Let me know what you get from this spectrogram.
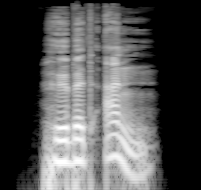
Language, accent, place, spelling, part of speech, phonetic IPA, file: German, Germany, Berlin, höbet an, verb, [ˌhøːbət ˈan], De-höbet an.ogg
- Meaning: second-person plural subjunctive II of anheben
